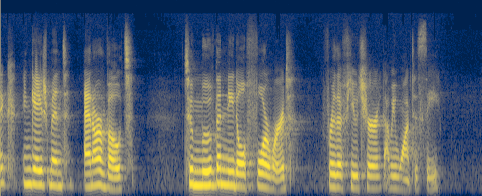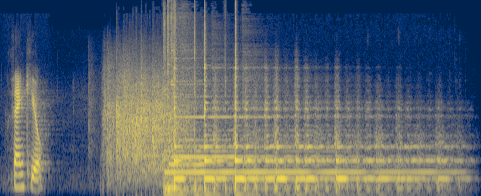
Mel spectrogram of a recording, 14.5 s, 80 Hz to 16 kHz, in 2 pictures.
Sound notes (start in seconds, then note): 8.5 applause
